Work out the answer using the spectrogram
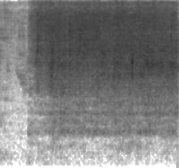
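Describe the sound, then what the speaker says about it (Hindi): Water pours steadily into a cooking pot, starting abruptly after a brief quiet moment and continuing as an even, splashing rush until the end. "चलो कि तुम पानी डालो तुम"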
